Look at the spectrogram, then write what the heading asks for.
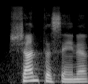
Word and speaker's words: Shantasena: Shantasena, from whom Shatasena was born. Only difference in their name is one has a long A and an N.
